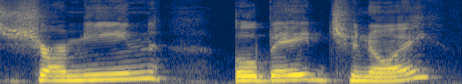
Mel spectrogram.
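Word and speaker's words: Sharmeen Obaid-Chinoy: No, I believe it's Charmin Obaid-Chinoy. That's exactly how you pronounce her name.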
